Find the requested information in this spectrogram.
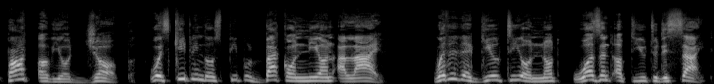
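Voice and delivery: high-pitched, indignant reproach; angry reprimand. Acted. Commander blaming someone for deaths on Neon, indignant and high. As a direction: scold with the pitch pushed up. Acted reprimand over lost lives.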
